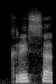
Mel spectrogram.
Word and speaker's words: Chryse: سے صرف چند ہفتے قبل کیے گئے تھے۔ کریسا is spelled CHRYSE کریسا۔ وائکنگ 2 کے لیے مجوزہ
